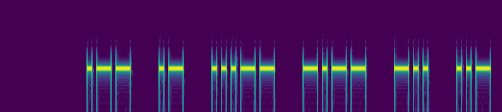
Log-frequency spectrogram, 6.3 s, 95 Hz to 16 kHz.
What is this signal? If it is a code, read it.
Morse code, heard as a keyed tone, about 20 wpm, spaced as for 15 wpm, 700 Hz. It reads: WA3YDU
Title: 167 Lesson 27g - Number 7 - Call Signs 20wpm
